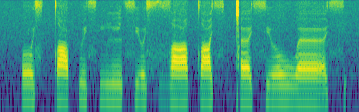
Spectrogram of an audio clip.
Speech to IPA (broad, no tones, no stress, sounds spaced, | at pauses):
o sʲ tˤ œ p ɨ sʲ ŋ ĩ sʲ o sʲ zˤ ɛ tˤ o sʲ ǀ ɜ sʲ o w ɜ sʲ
